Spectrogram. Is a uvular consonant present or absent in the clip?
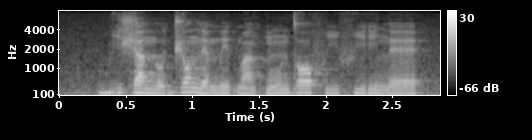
absent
